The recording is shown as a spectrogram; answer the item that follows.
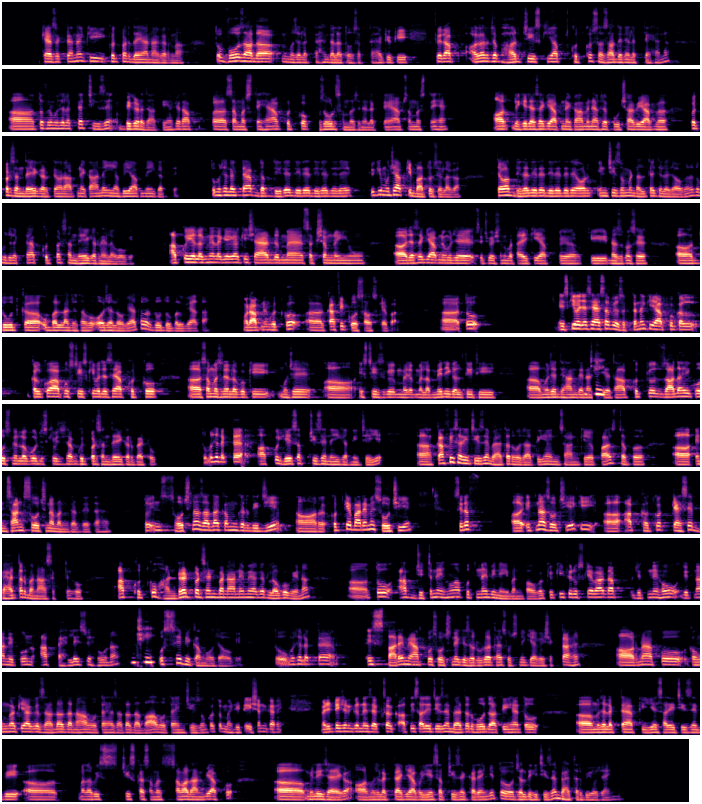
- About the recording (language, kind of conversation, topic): Hindi, advice, आप स्वयं के प्रति दयालु कैसे बन सकते/सकती हैं?
- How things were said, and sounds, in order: in English: "सिचुएशन"; in English: "हंड्रेड पर्सेंट"; in English: "मेडिटेशन"; in English: "मेडिटेशन"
